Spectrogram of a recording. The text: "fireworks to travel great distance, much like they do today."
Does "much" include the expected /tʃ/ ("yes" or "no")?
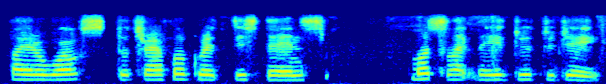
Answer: no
